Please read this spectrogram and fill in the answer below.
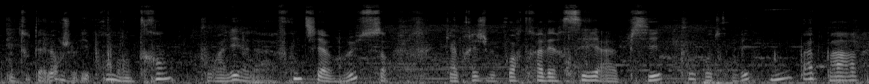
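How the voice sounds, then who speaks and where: Music plays in the background as a woman talks at a fairly low pitch. She moves at a fairly slow pace with very wide pitch swings. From France. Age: 20s. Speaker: travel vlogger. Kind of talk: travel vlog. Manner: hesitant, many fillers.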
